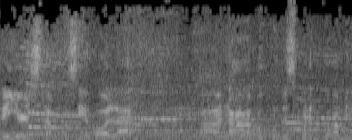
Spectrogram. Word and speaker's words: Hola: Hola. Pinopronounce po siya with H.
